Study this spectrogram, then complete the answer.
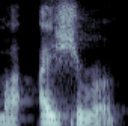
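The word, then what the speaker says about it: מעשר: Means 10th in Hebrew and is pronounced ma'ashara.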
